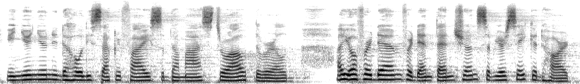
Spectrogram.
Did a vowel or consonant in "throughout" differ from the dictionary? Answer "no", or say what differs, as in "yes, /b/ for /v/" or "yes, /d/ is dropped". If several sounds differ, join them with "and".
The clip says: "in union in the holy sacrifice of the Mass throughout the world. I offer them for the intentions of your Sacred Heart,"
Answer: yes, /t/ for /θ/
